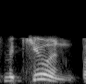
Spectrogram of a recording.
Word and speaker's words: McKeown: It's McKeown.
